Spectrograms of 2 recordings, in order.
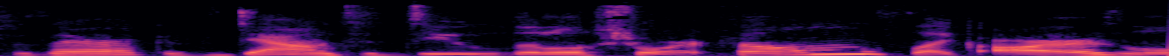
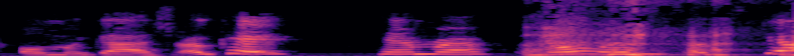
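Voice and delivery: higher and fast, rushing to roll camera; a sudden scramble to start shooting; hurried director; 8 semitones higher, faster than usual. Retold or imitated. Director rushes the crew to film the child's tears, fast and high. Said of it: "I'm like".

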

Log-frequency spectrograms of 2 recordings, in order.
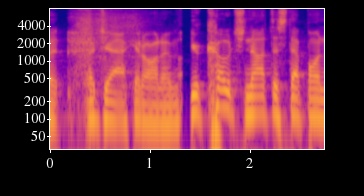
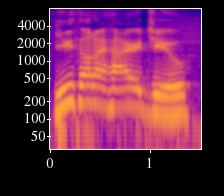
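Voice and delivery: wrestling promo; 7 semitones higher than usual. Acted. Hyping henchman promo.

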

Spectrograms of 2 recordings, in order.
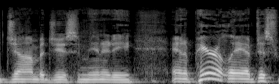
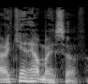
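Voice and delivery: ordinary delivery

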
